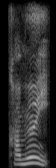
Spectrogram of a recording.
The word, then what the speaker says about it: kamuy: kiwi "yaykosiramsuypa": to ponder On the other hand, if the first syllable is open, then the second syllable gets the accent. So the following words all have the accent on the second syllable: kamuy: spirit, god, bear reye:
